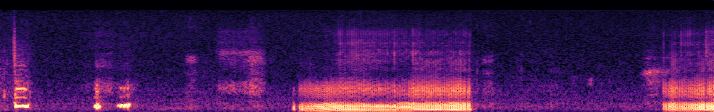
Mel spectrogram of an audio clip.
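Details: Dog asleep: a long fluttering, rattling snore, with quieter snorts and breath noises around it; snoring.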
